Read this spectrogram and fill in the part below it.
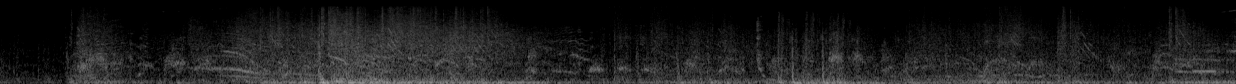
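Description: Pistols fire in quick shots in a video game.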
